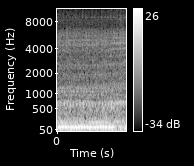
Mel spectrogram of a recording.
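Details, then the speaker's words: Electric Yacht 10 kW electric motor replacing the diesel in a vintage schooner, engine cover off, in the slip, phone recording: steady low hum with faint even whir, rising from about 1,000 to 1,600 rpm; smooth and quiet. "So we're gonna bump it up. That's right at 1,000 RPMs, about 1,300. The boat's moving in the slip pretty good. 1,500 RPMs, 1,600,"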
